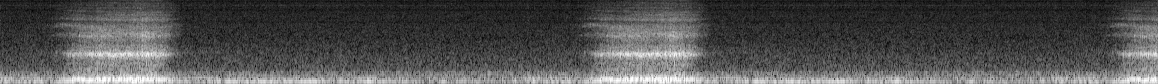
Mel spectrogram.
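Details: Slow, rough inspiratory snores, about twelve a minute, each lasting around a second, with quieter breathing between: snoring during sleep.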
